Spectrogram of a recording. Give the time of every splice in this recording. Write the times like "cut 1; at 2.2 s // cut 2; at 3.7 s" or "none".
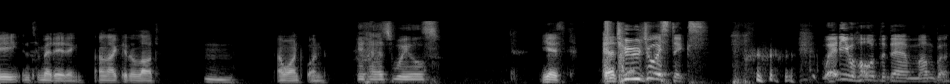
none

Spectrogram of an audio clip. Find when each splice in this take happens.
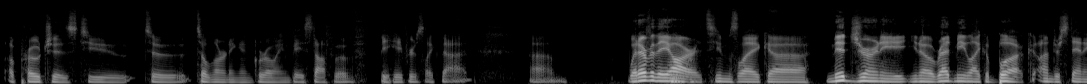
cut 1; at 3.7 s // cut 2; at 8.2 s

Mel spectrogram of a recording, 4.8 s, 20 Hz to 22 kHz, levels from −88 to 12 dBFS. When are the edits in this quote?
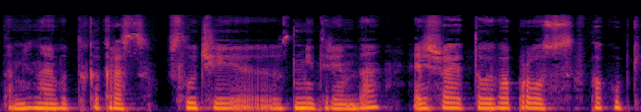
cut 1; at 1.2 s // cut 2; at 3.0 s

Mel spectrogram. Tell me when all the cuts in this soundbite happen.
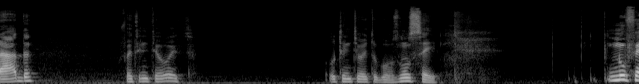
none

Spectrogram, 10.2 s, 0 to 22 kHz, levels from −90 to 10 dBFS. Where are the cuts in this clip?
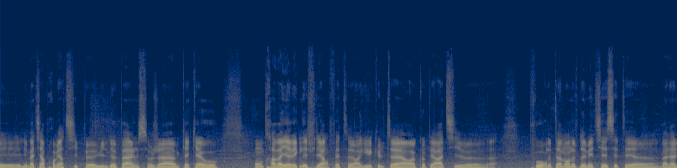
cut 1; at 1.0 s // cut 2; at 3.8 s // cut 3; at 4.5 s // cut 4; at 4.9 s // cut 5; at 7.5 s // cut 6; at 8.2 s // cut 7; at 8.7 s

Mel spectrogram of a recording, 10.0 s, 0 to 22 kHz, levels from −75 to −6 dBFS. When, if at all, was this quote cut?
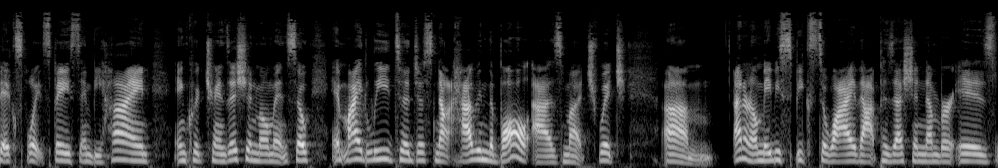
none

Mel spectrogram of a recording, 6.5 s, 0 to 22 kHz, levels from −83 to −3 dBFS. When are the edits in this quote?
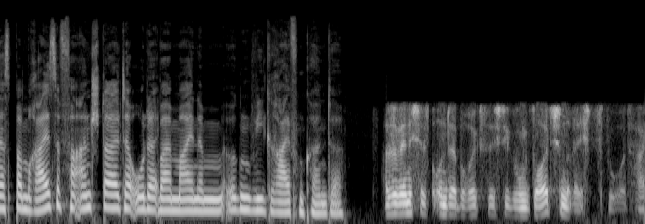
cut 1; at 1.6 s // cut 2; at 2.3 s // cut 3; at 4.3 s // cut 4; at 5.3 s

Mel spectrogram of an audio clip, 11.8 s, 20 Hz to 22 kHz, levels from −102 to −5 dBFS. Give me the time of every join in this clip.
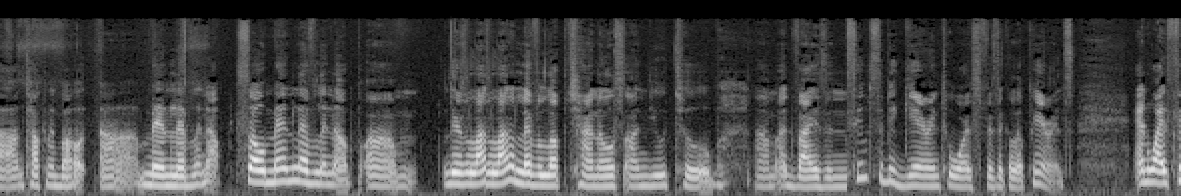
cut 1; at 2.3 s // cut 2; at 4.9 s // cut 3; at 8.5 s

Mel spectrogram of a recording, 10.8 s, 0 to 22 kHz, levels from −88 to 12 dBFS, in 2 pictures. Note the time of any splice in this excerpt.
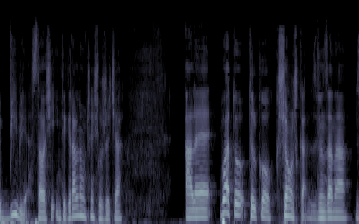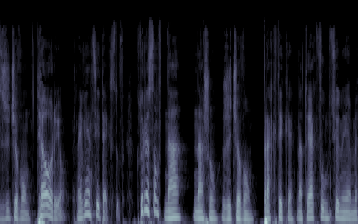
cut 1; at 1.5 s // cut 2; at 3.3 s // cut 3; at 5.3 s // cut 4; at 6.5 s // cut 5; at 7.3 s // cut 6; at 7.8 s

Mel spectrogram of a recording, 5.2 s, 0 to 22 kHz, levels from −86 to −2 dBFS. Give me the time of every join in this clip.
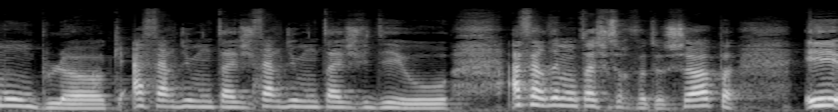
cut 1; at 1.6 s // cut 2; at 3.8 s

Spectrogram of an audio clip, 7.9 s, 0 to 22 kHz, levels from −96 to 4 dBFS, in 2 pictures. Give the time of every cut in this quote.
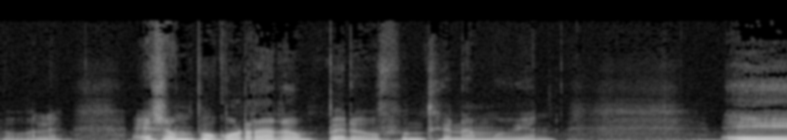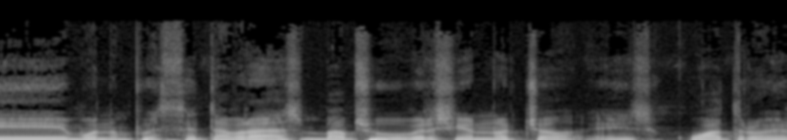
cut 1; at 5.7 s

